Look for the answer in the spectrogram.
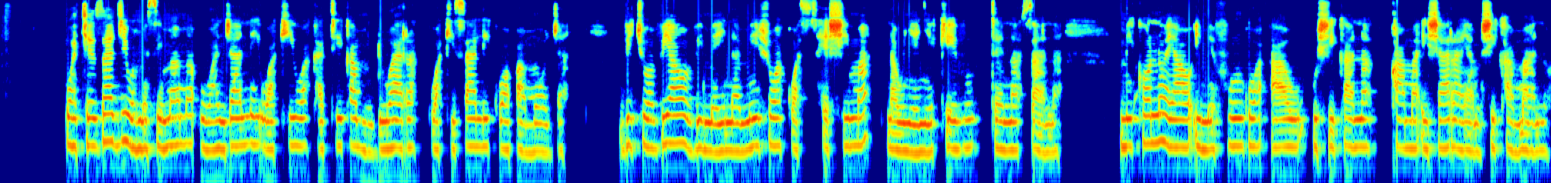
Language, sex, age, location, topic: Swahili, female, 25-35, Nakuru, government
